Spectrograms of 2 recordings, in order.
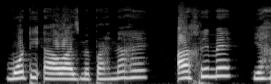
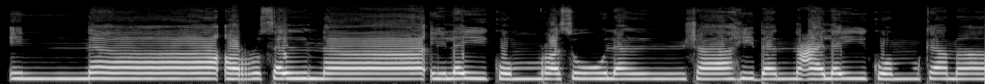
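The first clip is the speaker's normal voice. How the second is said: slow melodic tajweed recitation; Quran recitation; slower than usual. Shown as a demonstration. Teacher recites the verse for students, slow chant. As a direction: chant the verse slowly and evenly.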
